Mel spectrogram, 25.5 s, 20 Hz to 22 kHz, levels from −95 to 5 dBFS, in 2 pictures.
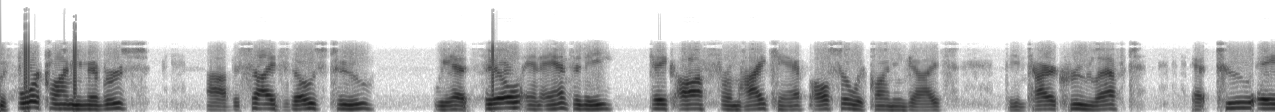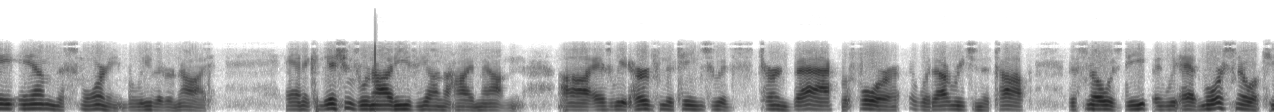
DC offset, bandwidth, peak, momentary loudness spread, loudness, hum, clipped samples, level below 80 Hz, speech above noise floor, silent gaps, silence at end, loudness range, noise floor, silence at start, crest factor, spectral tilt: under 0.1%; 8.8 kHz; 0 dBFS; 12 LU; -16 LUFS; none; under 0.1%; -56 dBFS; 48 dB; none; 0 s; 5 LU; -63 dBFS; 0 s; 16 dB; -8.5 dB/octave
